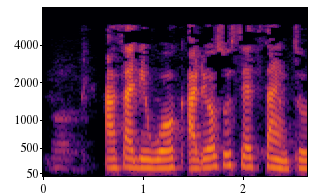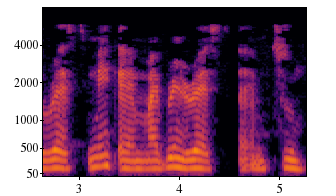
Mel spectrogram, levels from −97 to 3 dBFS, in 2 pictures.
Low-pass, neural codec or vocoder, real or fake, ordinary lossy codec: 7.2 kHz; none; real; MP3, 24 kbps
